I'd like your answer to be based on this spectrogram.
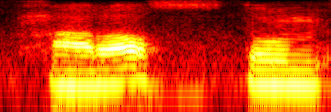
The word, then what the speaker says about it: حرصتم: فمثلا نجد أن البعض عند نطقه بقوله تعالى حرصتم، يقول حرصتم، يقلب الصاد سين، حرص يقول حرصتم، نعم.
